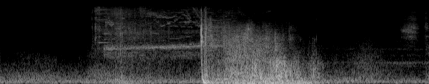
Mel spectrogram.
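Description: Sparks burst with a loud crackling hiss.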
